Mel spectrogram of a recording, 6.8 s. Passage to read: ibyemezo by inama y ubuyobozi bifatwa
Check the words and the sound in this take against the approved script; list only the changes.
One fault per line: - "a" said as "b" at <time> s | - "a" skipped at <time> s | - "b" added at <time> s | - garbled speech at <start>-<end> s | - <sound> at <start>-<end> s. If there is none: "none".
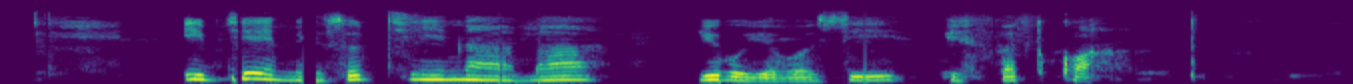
- dropout at 1.5-1.6 s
